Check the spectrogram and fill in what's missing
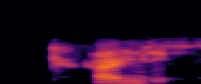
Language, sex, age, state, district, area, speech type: Punjabi, female, 18-30, Punjab, Mohali, rural, conversation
